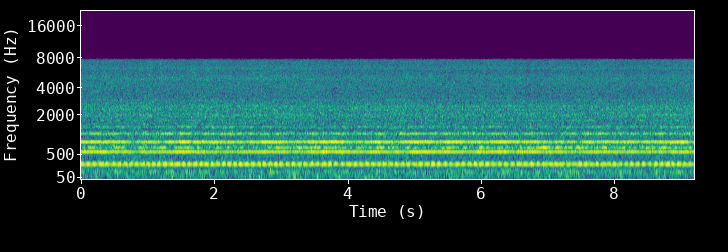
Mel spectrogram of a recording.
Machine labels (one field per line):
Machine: fan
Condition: normal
